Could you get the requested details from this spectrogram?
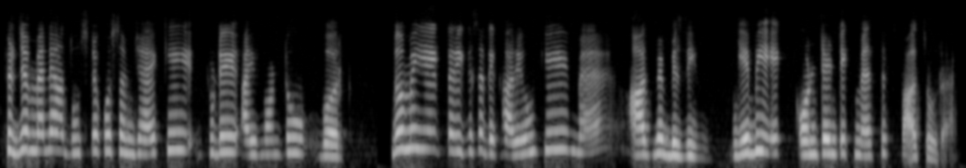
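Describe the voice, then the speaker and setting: High-pitched woman teacher, dull dry recording. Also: no echo. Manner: mixes Hindi with slow, deliberate English phrases and keeps checking that students follow. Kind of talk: classroom lecture explaining communication skills.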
